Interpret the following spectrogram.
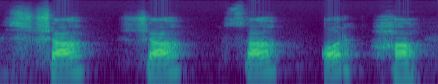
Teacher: ऊष्म व्यंजन होते हैं वे व्यंजन उन्हें कहते हैं जिनमें घर्षण होता है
